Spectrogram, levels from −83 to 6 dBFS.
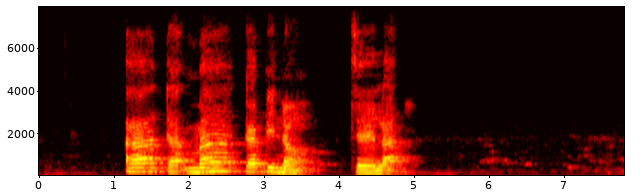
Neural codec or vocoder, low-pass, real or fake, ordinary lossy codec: codec, 44.1 kHz, 7.8 kbps, DAC; 7.2 kHz; fake; Opus, 24 kbps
